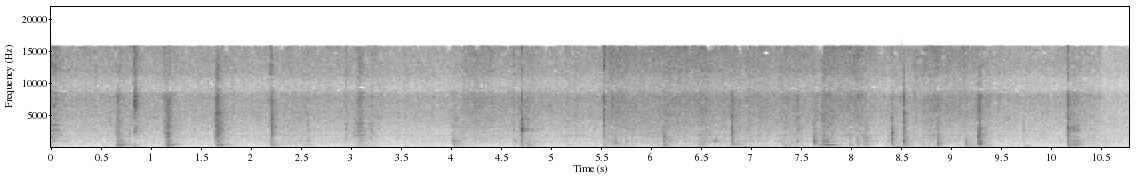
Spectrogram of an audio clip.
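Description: Sliced okra stirred in a pan while cooking oil-free vendi masala, a steady run of soft clicking scrapes and taps over a faint, continuous background hiss.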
